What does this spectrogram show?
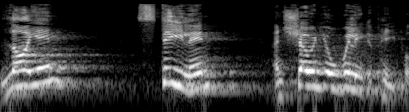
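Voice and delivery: put-on thick, confident West Country accent. A young boy confidently answers a question about the Ten Commandments, in a broad West Country accent. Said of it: "replied in a broad West Country accent".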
